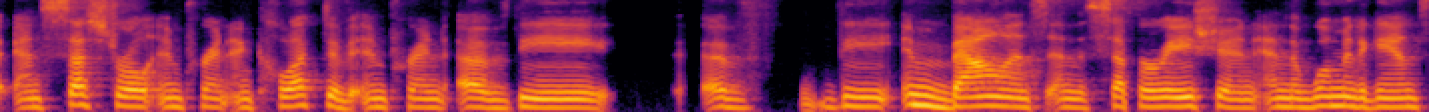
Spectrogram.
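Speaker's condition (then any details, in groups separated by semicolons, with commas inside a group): No condition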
